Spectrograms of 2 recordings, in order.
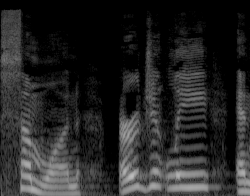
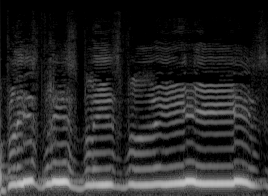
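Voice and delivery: loud, high, drawn-out pleading; passionate begging; 11 semitones higher, 8 dB louder, much slower than usual. Acted. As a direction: beg at full volume, stretching the last please. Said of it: "beg someone with urgency and with passion".

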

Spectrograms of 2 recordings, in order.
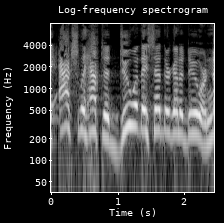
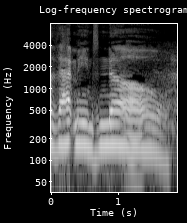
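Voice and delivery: put-on knowing toddler; 5 semitones lower, 4 dB quieter, much slower than usual. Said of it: "three-year-old son go".

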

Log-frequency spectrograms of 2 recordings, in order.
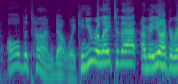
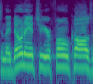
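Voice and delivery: ordinary talk, nothing marked

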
